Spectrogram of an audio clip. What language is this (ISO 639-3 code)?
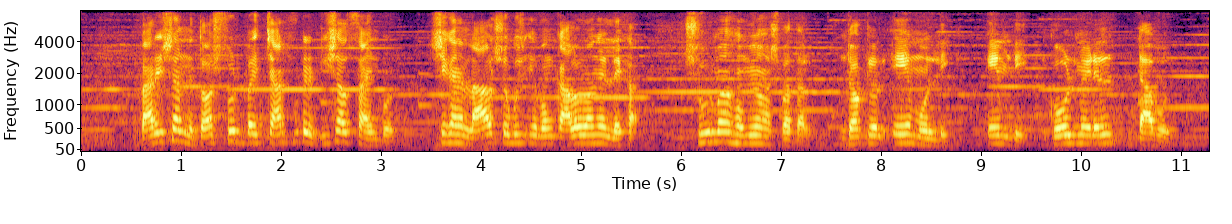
ben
